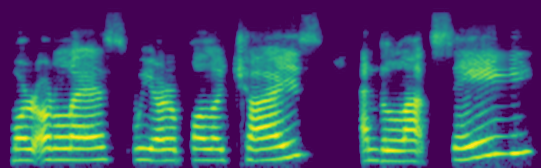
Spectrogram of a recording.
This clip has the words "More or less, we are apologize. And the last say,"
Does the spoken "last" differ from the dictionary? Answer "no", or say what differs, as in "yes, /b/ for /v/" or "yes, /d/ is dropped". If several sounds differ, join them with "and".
yes, /s/ is dropped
